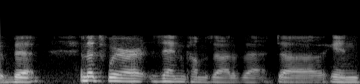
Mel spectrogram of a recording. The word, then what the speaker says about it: Zen: And in Japan, that same word, Chan, is pronounced Zen.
